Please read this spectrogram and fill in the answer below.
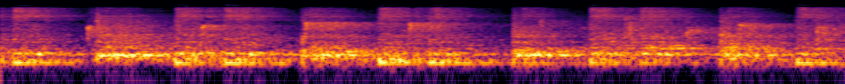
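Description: Qawwali music with a steady beat of hand claps, about three a second.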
